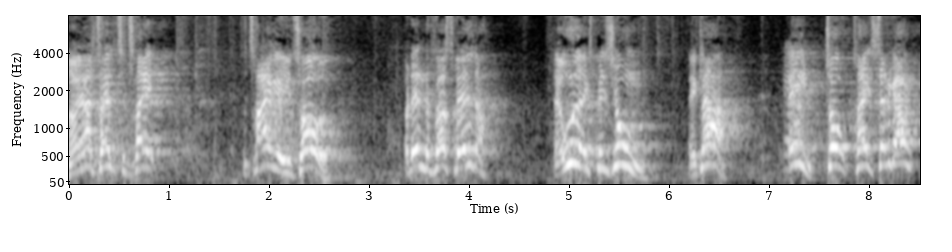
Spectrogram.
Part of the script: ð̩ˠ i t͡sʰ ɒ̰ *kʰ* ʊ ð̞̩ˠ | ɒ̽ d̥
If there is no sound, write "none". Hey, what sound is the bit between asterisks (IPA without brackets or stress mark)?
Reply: none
